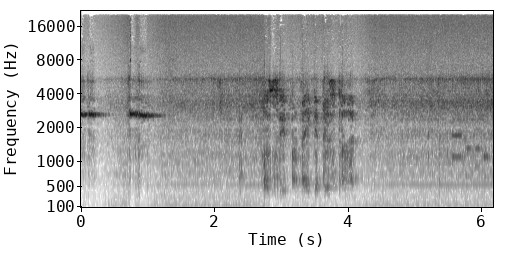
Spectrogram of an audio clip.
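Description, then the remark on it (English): In 1968, blind phone freak Joe Ingresia speaks briefly, then whistles a high, steady telephone tone followed by a quick run of short pitched whistled bursts imitating network signaling tones to place a free call through the telephone network, with line hiss beneath. “If you had perfect pitch like blind phone freak Joe Ingresia, you could whistle calls through the network.”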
